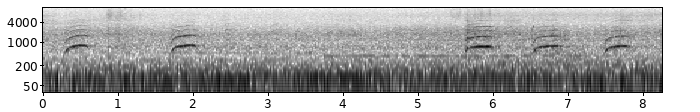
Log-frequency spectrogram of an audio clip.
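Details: Adult Australian magpie with a chick: arched harmonic calls, two near the start, then a pause with a faint steady tone, then three more in quick succession, over persistent low background noise.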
